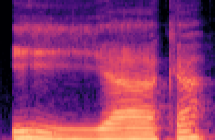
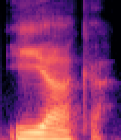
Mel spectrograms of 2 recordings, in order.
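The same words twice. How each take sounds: First: "iyaka" lingering on the doubled ya; careful recited "iyaka" with a held ya; hung ya. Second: "iyaka" with a quick single y, no hold; "iyaka" shortened, the ya not doubled; dropped shadda. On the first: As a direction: hang on the y of "iyaka" before the long aa. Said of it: "I'm hanging on the ya for a little bit". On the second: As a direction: skip straight through the ya of "iyaka". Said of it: "they say iyaka". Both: Shown as a demonstration.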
